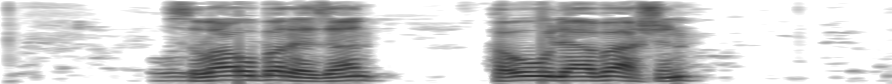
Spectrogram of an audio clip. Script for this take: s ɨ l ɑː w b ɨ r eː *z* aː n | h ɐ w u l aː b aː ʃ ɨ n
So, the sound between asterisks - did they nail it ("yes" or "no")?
yes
